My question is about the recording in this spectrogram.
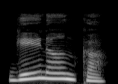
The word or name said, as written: ಗೇಣಂಕ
